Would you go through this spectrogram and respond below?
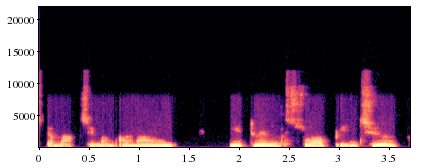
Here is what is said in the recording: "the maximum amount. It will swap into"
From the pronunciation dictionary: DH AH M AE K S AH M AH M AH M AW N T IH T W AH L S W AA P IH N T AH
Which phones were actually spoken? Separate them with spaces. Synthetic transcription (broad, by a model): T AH M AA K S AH M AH M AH M AW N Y IH T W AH N S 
